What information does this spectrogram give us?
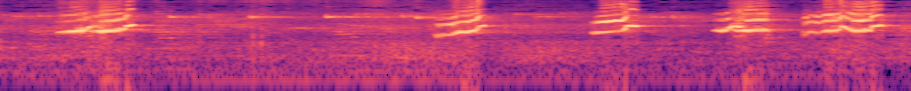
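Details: Javan myna singing a loud lure song used to prompt silent birds to sing: sharp rising whistled notes that zigzag upward, in bursts about once a second, with faint background hiss.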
